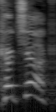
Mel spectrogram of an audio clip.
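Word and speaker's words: Tkachuk: kachuck CH kachuck yes the tea is silent kachuck huh Brady kachuck and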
